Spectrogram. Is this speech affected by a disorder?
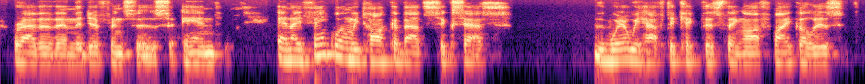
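No.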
